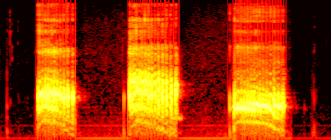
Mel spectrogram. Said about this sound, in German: In dem Moment fliegen drei Krähen vorbei.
